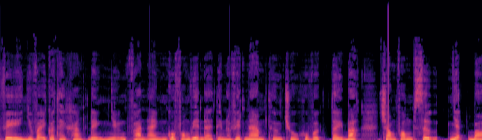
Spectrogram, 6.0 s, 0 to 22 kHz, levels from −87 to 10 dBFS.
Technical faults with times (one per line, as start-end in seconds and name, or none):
0.87 audio missing between chunks
1.87 audio missing between chunks
2.86 audio missing between chunks
3.85 audio missing between chunks
4.85 audio missing between chunks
